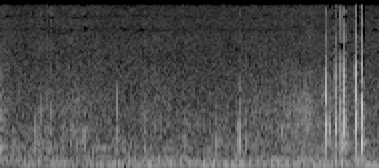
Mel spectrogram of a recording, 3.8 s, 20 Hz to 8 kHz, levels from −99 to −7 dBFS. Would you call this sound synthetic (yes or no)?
no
